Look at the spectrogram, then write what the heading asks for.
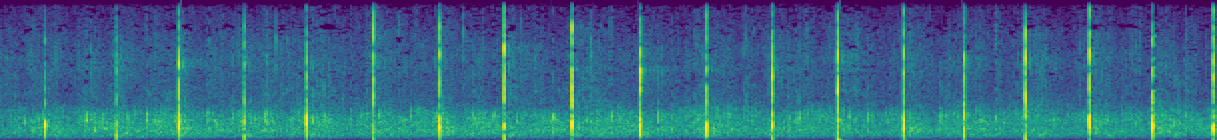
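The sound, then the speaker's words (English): An audience applauds veterans in a steady, moderate wash of clapping, with sharp individual claps popping out above it at a fairly even pace throughout; no one speaks. “And I want you to give one more round of applause to our vets.”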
